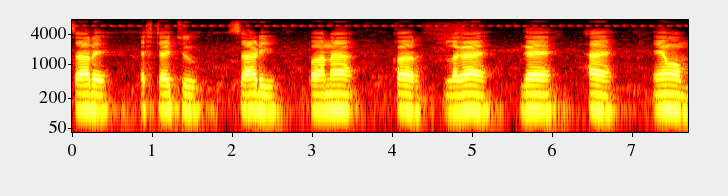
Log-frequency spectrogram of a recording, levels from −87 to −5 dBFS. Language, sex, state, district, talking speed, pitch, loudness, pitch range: Hindi, male, Bihar, West Champaran, 70 wpm, 120 Hz, -17 LUFS, 115-125 Hz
